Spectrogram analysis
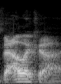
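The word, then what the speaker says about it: Vallaki: it rhymes see that's how you know it's pronounced valika it's not even the reason why but that's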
